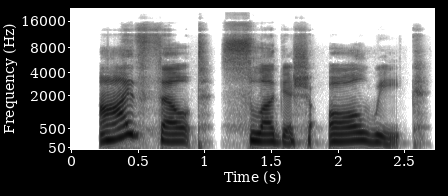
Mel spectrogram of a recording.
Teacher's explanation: Sluggish all often blends together sounding closer to sluggish shall with the shh sounds melting into one another.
